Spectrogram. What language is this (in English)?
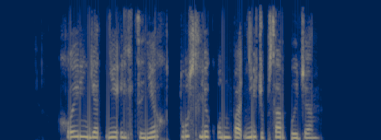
Chuvash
